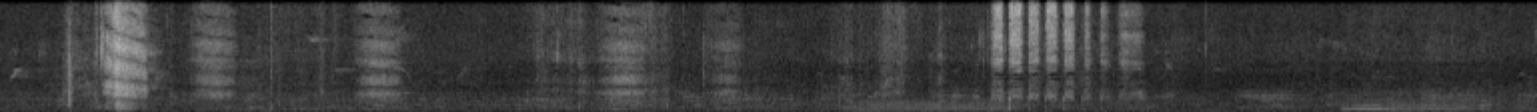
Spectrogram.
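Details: Kitten from a compilation of kitten videos gives short, arched, harmonic mews. A rising-falling one comes midway and another near the end. Sharp clicks, rustling handling noise and faint voices sound throughout.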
